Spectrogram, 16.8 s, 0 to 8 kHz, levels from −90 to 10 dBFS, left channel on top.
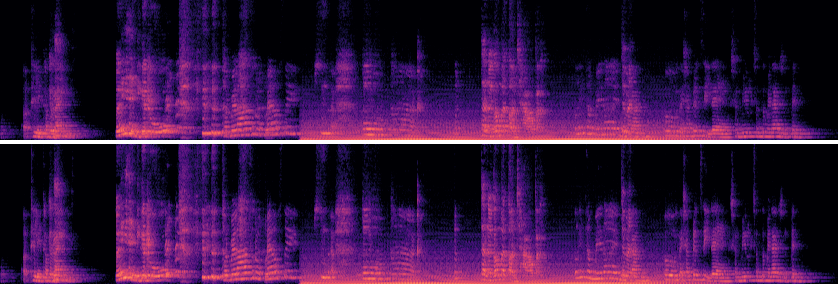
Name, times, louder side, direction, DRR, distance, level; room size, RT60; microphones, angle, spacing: voice 1, 0.5-1.4 2.7-3.0 3.3-3.7 4.5-6.0 6.5-6.7 7.1-8.4 9.1-9.2 9.9-10.0 11.5-12.9 13.3-16.0, right 3 dB, 85° right, 3 dB, 0.5 m, -31 dB
voice 2, 2.3-4.3 4.8-4.9 6.3-7.6 9.6-10.9 12.4-12.7, right 1 dB, 40° right, 0 dB, 0.6 m, -26 dB
sound 1, 6.0-14.4, equal, 15° right, 0.9 m, -24 dB
2.3 x 2.0 x 3.1 m, 0.86 s
head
